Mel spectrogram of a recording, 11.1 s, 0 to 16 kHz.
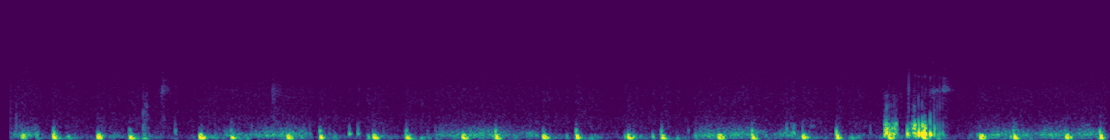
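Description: Regular low thumps at about 70 a minute with a faint hum behind them: a forceful carotid artery pulse.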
